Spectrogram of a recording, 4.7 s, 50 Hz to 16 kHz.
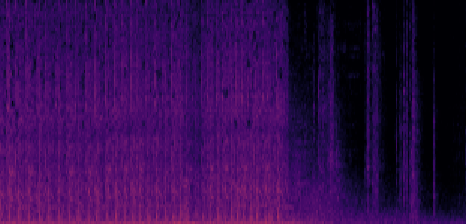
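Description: Suros Regime exotic auto rifle in Destiny 2 firing a steady rapid stream of loud close shots for about three seconds, then stopping into fading echoes and a few faint clicks.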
